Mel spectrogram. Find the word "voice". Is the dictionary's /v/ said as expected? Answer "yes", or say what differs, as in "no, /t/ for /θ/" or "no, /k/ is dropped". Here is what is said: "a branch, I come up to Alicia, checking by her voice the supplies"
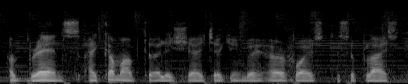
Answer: no, /f/ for /v/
